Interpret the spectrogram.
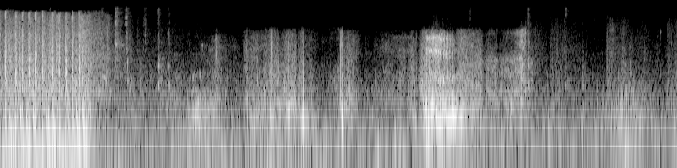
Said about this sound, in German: Hier werden die ganze Zeit Löcher gebuddelt.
